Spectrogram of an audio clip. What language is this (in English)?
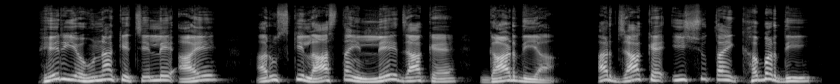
Haryanvi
